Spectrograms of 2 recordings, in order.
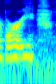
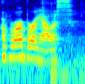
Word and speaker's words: aurora borealis: in there and that's our brewery oh i keep saying it wrong aurora borealis um background okay so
